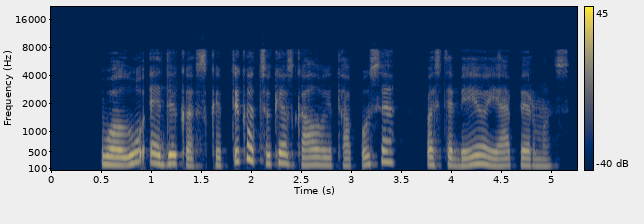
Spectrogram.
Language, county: Lithuanian, Kaunas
